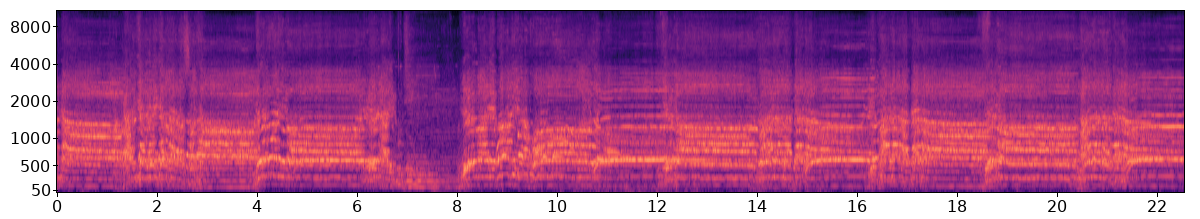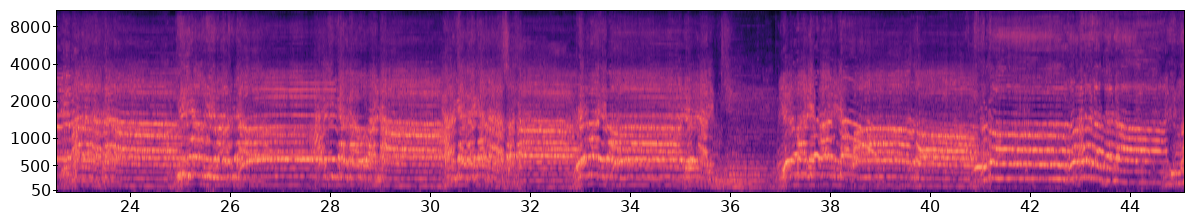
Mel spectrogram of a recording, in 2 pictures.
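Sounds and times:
group of young people chanting: 0:00.0 - 0:45.0.

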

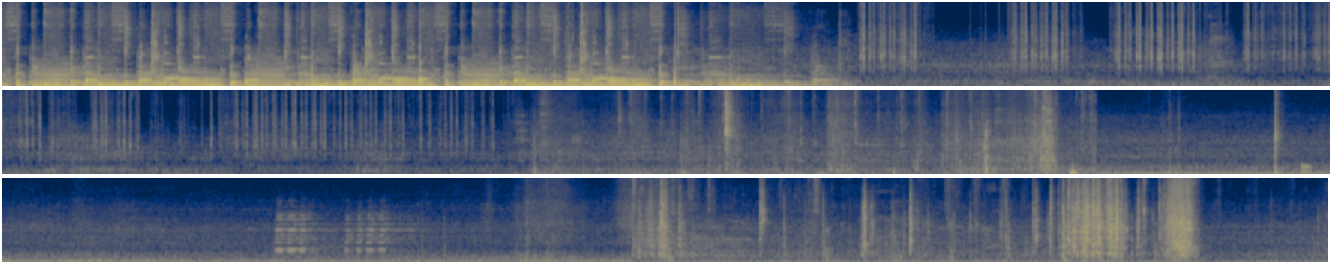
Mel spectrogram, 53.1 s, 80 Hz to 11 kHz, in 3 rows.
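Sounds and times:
puzzle cube clicking and scraping: 0:11.2 - 0:24.5.

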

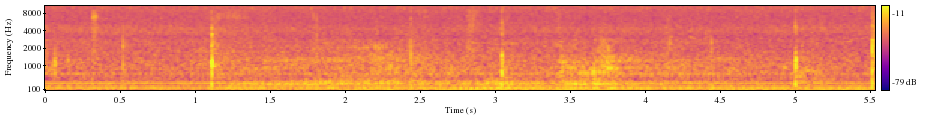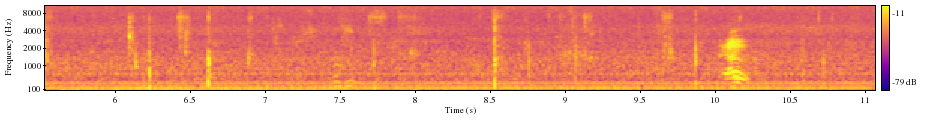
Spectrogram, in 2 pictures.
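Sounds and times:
steady low hum: 0:00.0 - 0:11.0
tennis balls hit and bouncing: 0:00.5 - 0:10.0.

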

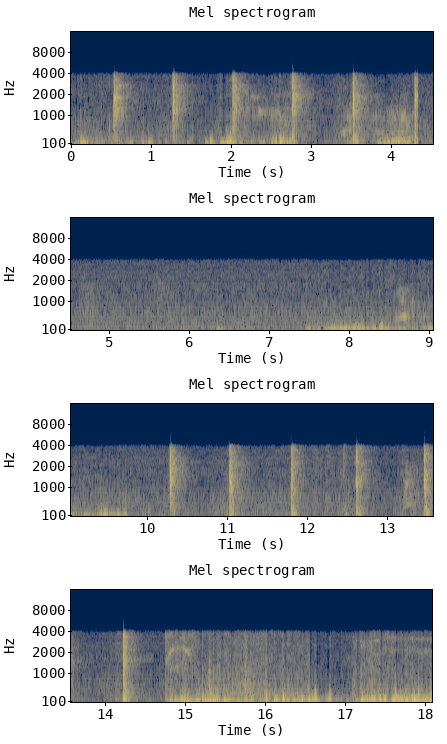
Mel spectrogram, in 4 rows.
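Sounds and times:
hammer striking wooden stake: 0:00.5 - 0:02.2, 0:10.3 - 0:12.8, 0:13.4 - 0:14.5.

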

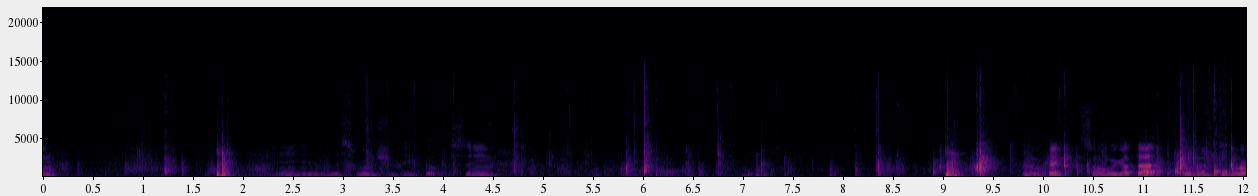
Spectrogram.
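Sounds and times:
cardboard and tape rustling: 0:02.4 - 0:12.0.

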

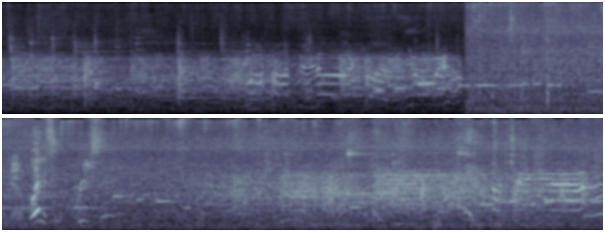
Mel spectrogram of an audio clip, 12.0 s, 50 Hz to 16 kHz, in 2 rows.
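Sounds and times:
faint tinny background music: 0:00.0 - 0:12.0
indistinct voices: 0:04.6 - 0:12.0
steady background hiss: 0:04.6 - 0:12.0.

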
